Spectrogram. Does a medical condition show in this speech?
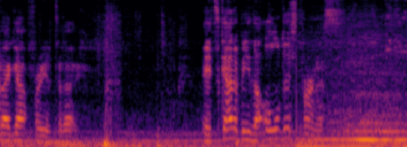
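No.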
